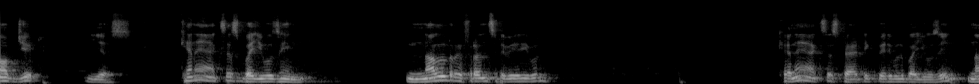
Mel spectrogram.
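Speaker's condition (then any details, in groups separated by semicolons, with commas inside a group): No condition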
